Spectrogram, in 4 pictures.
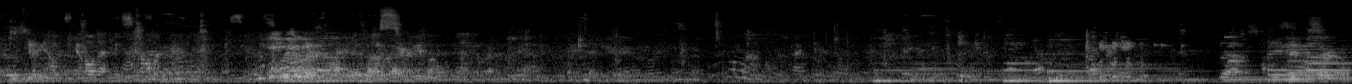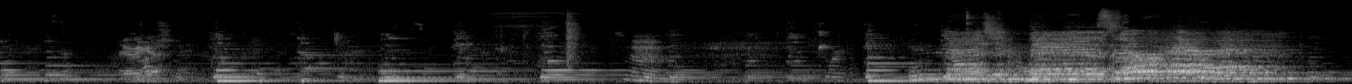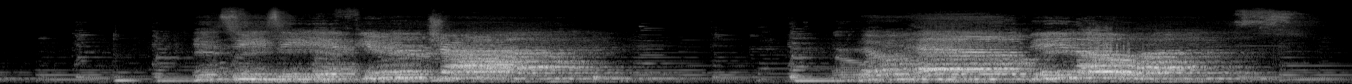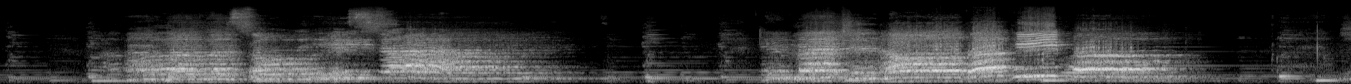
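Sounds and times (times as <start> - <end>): plucked string instrument: 8.5 - 54.0
congregation singing in unison: 22.6 - 27.0, 29.0 - 33.6, 35.4 - 40.2, 41.6 - 46.6, 48.2 - 52.8.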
